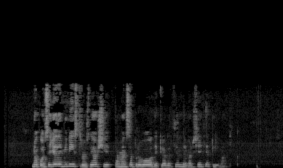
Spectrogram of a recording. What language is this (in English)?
Galician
